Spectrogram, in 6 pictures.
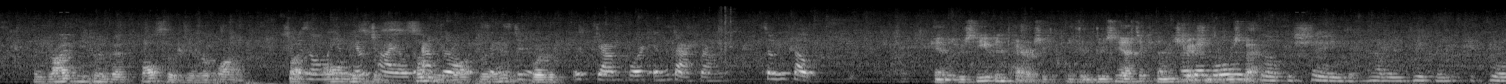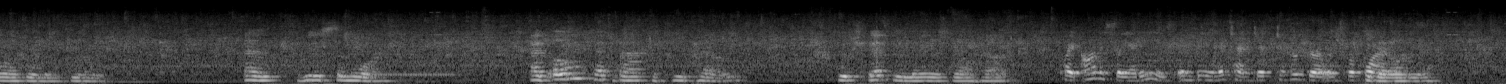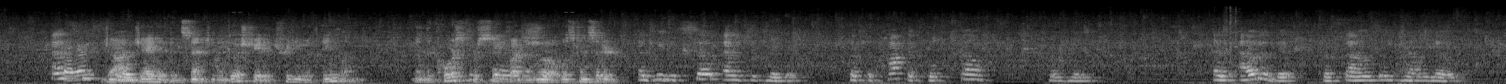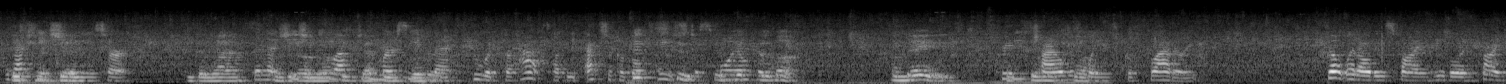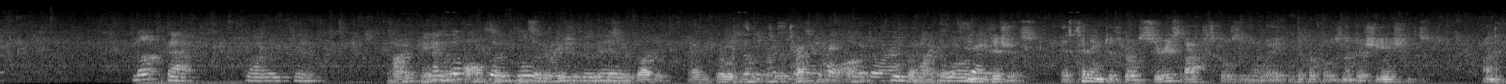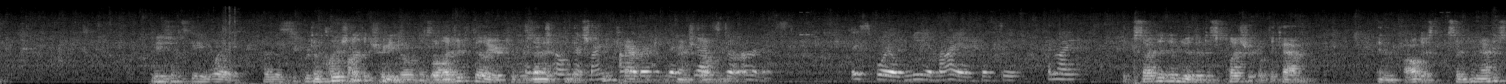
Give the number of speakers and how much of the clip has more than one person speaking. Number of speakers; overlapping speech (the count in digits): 4, about 27%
